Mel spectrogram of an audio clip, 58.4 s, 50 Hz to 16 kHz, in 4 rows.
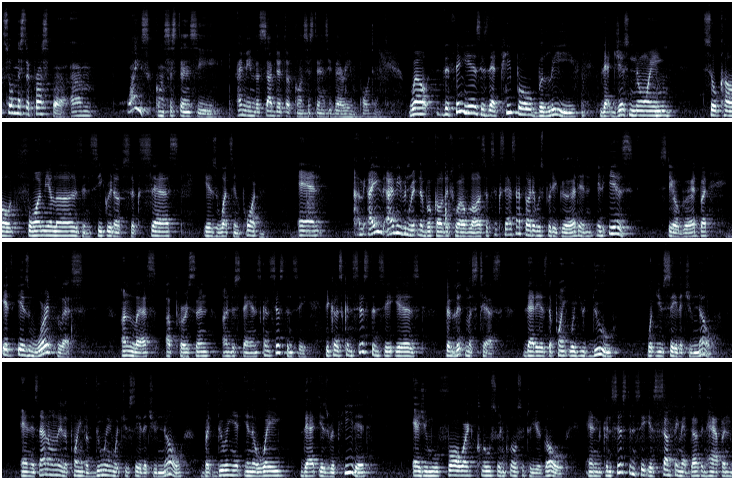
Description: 60-second-Sampler-of-Consistency-Interview.mp3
